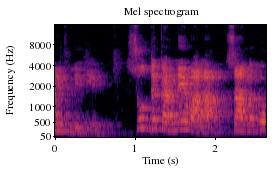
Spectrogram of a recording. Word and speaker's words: Tsangpo: English में TSANGPO। अब टी यहां पे साइलेंट होता है इंग्लिश वालों में, तो सांगपो कहा जाता है।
